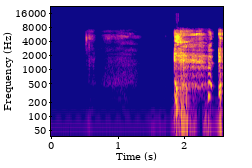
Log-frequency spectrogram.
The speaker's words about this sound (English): Sorry, she'll have to take that out. A little cough going on there.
